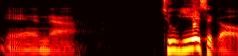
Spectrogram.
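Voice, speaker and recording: A man with a Vietnamese accent speaks at a fairly slow pace. His dark, mellow voice moves through very wide pitch swings. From Vietnam (Saigon), moved to US at 19. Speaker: politician. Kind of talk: candidate forum speech. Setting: auditorium with audience.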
